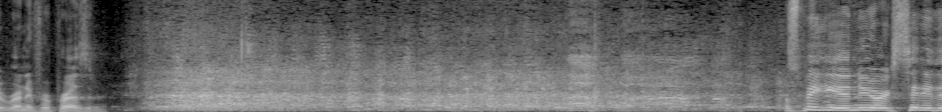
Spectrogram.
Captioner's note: laughter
